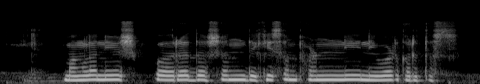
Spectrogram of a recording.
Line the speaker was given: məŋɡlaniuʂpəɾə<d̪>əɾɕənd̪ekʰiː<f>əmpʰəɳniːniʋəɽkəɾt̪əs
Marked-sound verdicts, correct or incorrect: correct, incorrect: s

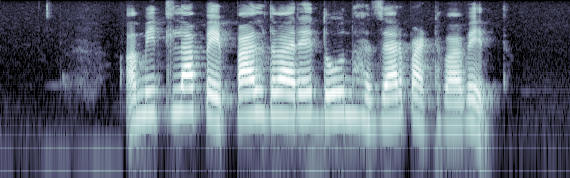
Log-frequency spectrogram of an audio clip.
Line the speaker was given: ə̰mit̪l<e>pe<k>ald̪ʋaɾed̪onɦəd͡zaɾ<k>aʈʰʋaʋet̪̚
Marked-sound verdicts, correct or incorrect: incorrect: a, incorrect: p, incorrect: p

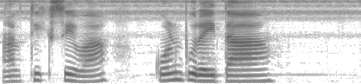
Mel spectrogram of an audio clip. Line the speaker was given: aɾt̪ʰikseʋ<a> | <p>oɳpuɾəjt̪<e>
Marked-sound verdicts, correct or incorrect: correct, incorrect: k, incorrect: a

